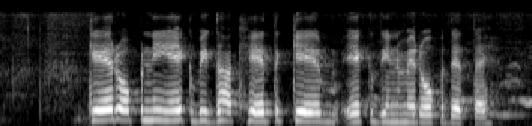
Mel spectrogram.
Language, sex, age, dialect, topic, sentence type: Magahi, female, 25-30, Central/Standard, agriculture, question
